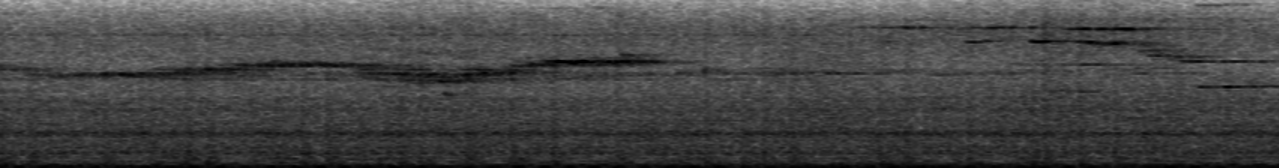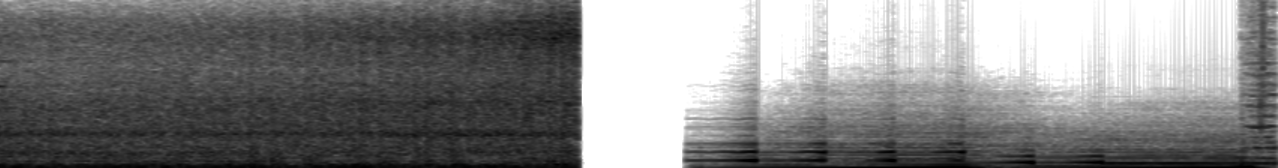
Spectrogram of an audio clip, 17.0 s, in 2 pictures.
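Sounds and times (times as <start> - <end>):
high-pitched wheel squeals: 0.0 - 8.8
electric train rumble and hum: 0.0 - 12.4.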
